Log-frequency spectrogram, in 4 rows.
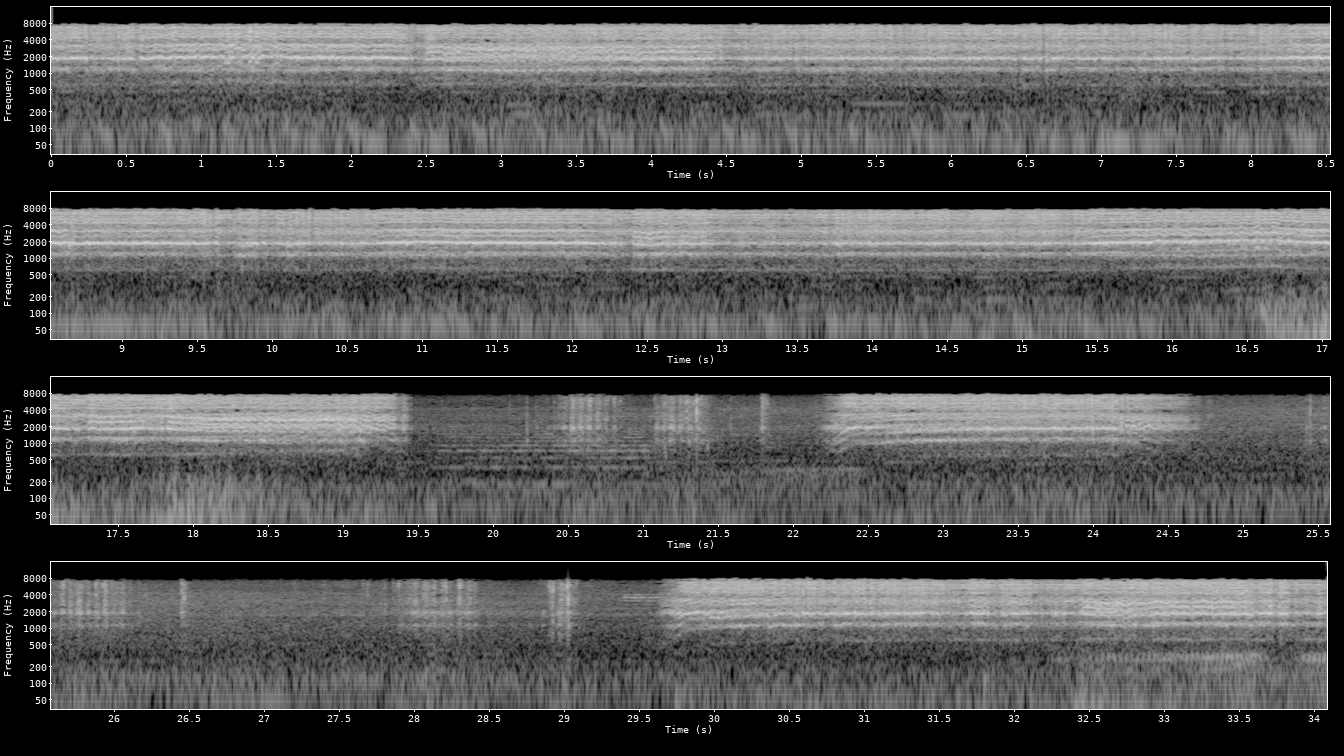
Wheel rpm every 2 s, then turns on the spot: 160, 160, 160, 160, 160, 160, 160, 160, 160, 90, 20, 130, 20, 0, 30, 150, 160.
18-22 24-26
